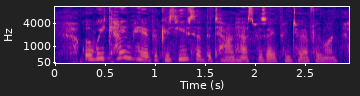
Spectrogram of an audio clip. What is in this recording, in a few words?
Voice Acting, es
